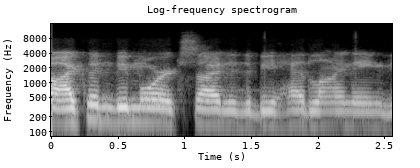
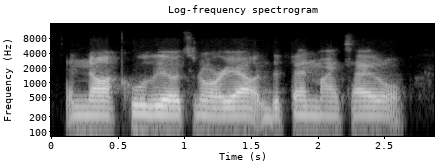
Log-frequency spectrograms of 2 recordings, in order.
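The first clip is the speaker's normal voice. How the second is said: plain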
